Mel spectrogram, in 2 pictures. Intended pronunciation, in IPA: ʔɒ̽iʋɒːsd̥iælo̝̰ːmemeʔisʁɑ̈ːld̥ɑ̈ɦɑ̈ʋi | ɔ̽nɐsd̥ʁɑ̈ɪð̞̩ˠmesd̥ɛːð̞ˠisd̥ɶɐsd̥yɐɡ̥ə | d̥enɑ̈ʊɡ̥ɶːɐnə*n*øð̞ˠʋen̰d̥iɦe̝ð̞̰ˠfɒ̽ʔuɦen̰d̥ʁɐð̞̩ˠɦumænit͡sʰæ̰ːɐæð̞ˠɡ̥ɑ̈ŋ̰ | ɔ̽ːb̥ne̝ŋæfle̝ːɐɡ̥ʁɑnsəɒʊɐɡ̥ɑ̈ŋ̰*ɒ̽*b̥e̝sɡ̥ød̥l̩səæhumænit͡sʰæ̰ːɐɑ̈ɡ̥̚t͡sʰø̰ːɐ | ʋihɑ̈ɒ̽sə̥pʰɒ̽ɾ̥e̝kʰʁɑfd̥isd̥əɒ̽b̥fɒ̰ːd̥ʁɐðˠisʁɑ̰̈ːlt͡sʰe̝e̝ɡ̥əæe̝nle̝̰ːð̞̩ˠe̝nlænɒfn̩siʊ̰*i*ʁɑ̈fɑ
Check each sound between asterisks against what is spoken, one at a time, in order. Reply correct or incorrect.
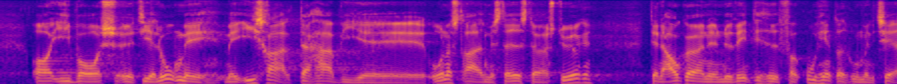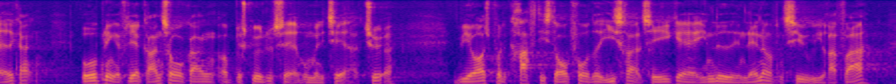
correct, correct, correct

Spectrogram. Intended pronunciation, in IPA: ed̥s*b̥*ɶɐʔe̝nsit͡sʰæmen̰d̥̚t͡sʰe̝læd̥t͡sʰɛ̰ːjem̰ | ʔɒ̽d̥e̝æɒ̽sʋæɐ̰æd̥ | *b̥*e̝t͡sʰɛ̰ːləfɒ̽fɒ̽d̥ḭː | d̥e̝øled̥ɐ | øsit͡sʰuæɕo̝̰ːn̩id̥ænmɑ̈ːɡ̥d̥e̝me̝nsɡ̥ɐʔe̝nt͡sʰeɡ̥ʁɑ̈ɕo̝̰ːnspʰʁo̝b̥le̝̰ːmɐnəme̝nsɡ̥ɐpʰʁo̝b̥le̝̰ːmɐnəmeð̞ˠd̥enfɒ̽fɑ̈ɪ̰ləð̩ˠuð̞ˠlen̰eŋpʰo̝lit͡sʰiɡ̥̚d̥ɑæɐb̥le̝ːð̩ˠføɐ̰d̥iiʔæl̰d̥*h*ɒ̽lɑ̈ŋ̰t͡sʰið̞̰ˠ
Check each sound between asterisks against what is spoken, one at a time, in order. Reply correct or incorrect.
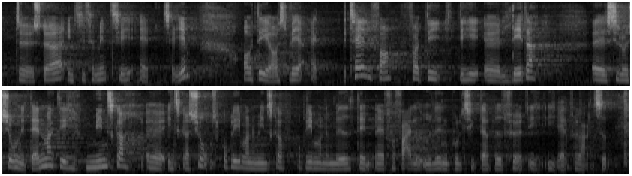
incorrect: d̥, correct, incorrect: f

